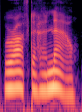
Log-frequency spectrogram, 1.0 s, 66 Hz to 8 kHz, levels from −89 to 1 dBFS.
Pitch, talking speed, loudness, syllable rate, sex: 170 Hz, 235 wpm, -16 LUFS, 6.6 syllables/s, female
